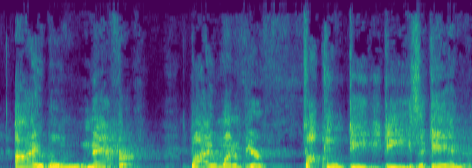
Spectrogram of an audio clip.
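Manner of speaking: upset, cutting, slow, deliberate jabbing tone. Retelling a woman's last remark as she leaves: imitating an upset parting dig. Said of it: "take one last dig at me".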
